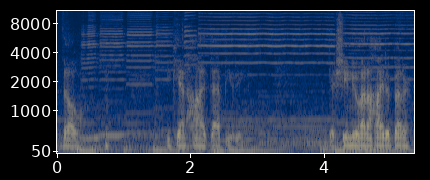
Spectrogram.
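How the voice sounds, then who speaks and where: Over music, a deep-voiced male actor plays a gruff, world-weary New York speakeasy barkeep in a 1920s gangster radio drama. He talks tough in period slang, slowly and steadily, with a wistful, regretful mood.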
